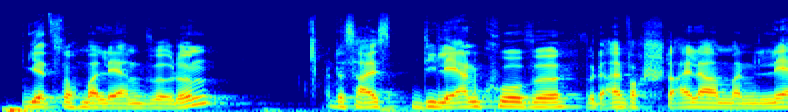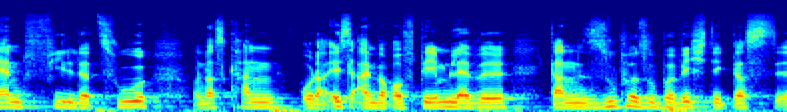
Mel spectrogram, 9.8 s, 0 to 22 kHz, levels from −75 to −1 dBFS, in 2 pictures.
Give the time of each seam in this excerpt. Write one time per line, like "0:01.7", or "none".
0:06.8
